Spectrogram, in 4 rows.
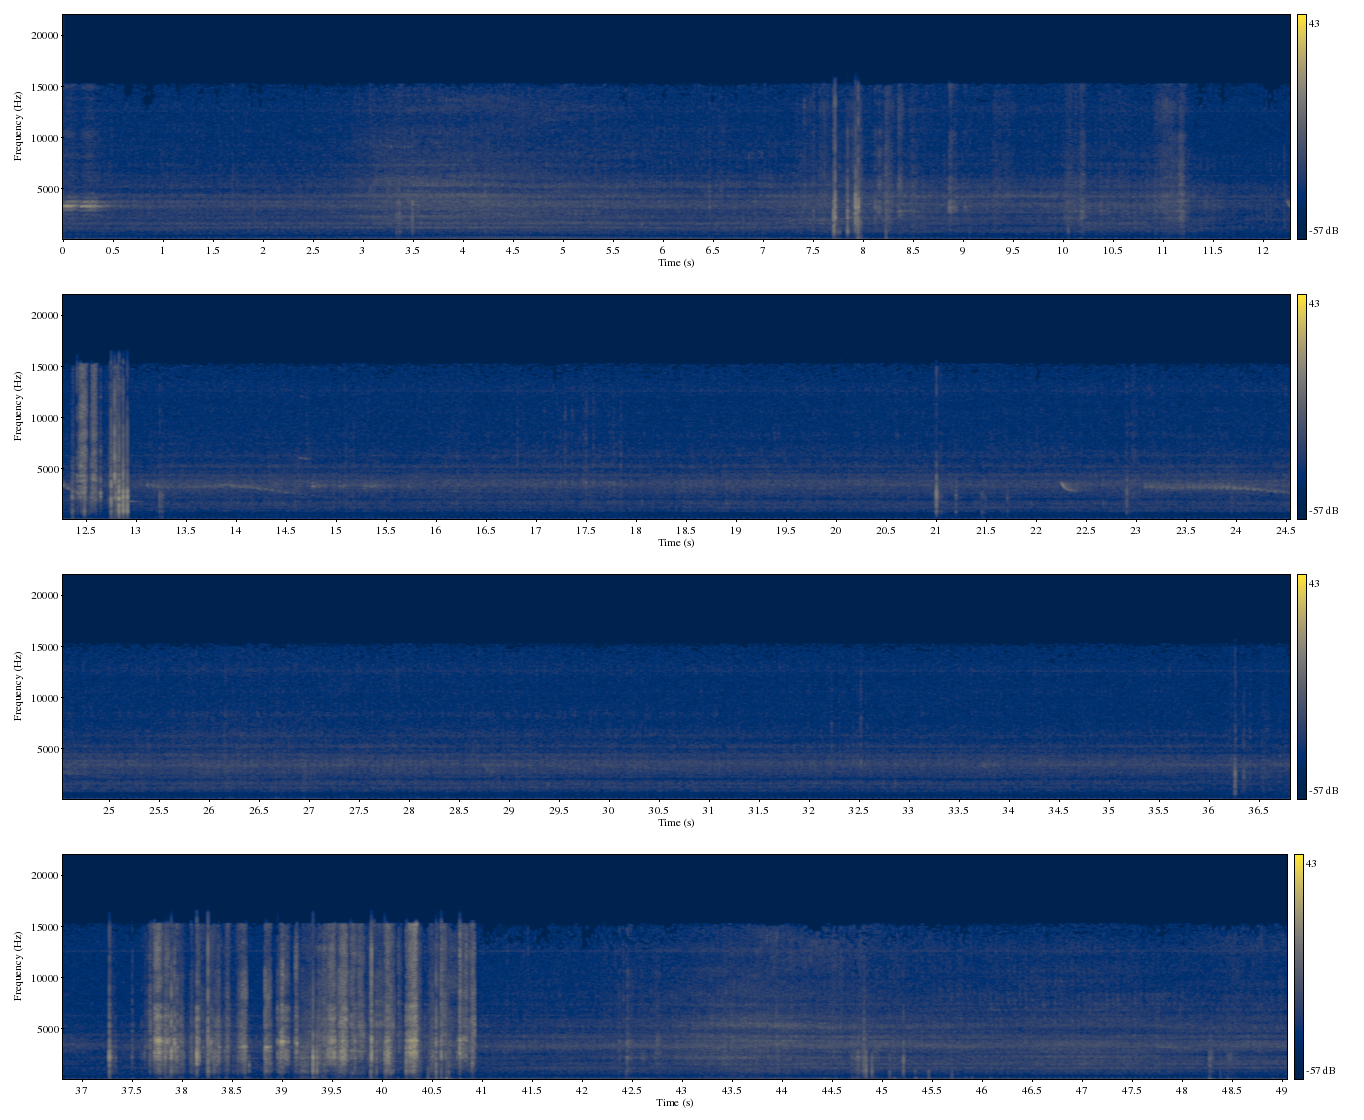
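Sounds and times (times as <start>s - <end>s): motorcycle engine rumbling: 0.0s - 49.0s.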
